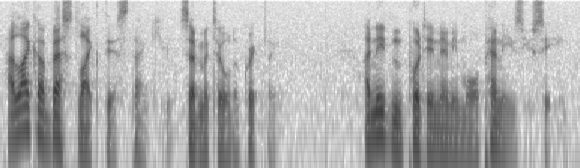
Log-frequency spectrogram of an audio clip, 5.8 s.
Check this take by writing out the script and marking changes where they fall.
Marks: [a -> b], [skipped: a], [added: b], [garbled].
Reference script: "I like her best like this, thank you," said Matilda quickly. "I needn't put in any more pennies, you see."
"I like her best like this, thank you," said Matilda quickly. "I needn't put in any more pennies, you see."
